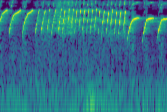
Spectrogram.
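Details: Canary singing to prompt other canaries, with upward-sweeping whistles, a fast pulsed roll in the middle, and more rising sweeps at the end.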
